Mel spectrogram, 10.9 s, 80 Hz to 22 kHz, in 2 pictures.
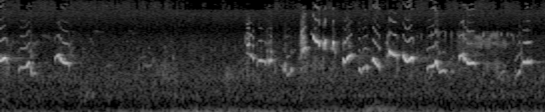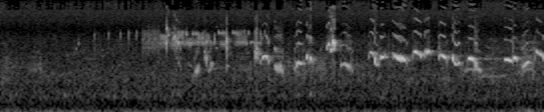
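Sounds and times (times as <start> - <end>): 
Eurasian blackcap Sylvia atricapilla song: 0.0 - 1.6, 2.4 - 5.5, 6.2 - 10.8.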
